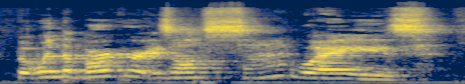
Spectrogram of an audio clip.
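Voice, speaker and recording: A man's voice: high voice, expressive, normal speed. Casual male mukbang host, talks while chewing, echoey home kitchen, slight background noise. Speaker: mukbang vlogger. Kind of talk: casual eating-show chat to camera.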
